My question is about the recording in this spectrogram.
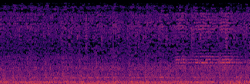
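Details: Yamaha Crux small motorcycle engine idling smoothly and evenly after repair of the timing chain tensioner (broken spring found), with no rattle or tapping from the timing chain; normal idle.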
